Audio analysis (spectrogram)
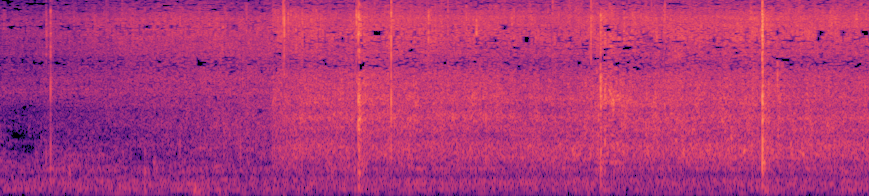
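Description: Papdi dough pieces fry in very hot oil, a soft, continuous bubbling sizzle with occasional faint pops and clinks, fairly quiet throughout.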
